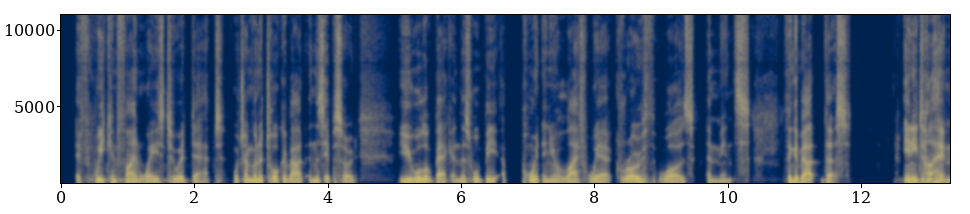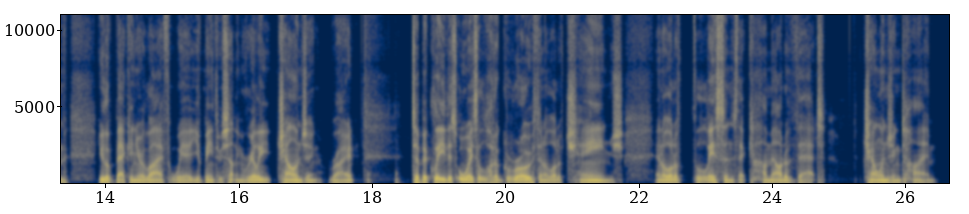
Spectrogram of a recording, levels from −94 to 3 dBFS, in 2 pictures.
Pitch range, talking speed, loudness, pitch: 90-105 Hz, 170 wpm, -20 LUFS, 95 Hz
